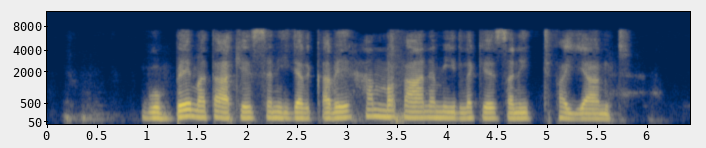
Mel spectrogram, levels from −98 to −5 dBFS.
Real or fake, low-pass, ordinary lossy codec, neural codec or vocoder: fake; 7.2 kHz; MP3, 48 kbps; codec, 16 kHz, 1.1 kbps, Voila-Tokenizer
